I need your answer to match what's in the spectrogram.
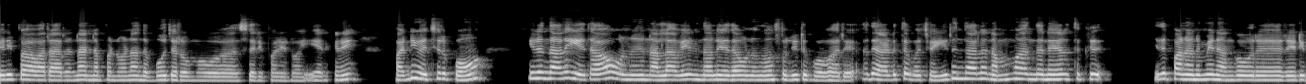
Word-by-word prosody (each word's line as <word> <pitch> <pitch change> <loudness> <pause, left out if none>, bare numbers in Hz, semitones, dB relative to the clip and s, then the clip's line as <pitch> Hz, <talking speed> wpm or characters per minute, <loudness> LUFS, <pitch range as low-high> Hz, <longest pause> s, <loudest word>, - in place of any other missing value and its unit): பெரியப்பா 225 +1 +1
வராருன்னா 200 0 -1
என்ன 205 - -1
பண்ணுவேன்னா, 200 +1 -2
அந்த 195 - -2
பூஜை 205 +1 +1
ரூம 185 -1 -4 0.5
சரி 180 -1 -4
பண்ணிடுவோம். 175 -1 -7
ஏற்கனவே 205 +4 -2 0.5
பண்ணி 220 +8 +1
வச்சிருப்போம். 235 -2 +1 0.6
இருந்தாலும் 280 0 +3
ஏதாவது 240 +5 +2
ஒண்ணு 225 -1 0 0.2
நல்லாவே 210 +1 +2
இருந்தாலும் 215 -1 +2
ஏதாவது 210 +1 +2
ஒண்ணு 205 0 -1
தான் 215 0 -1
சொல்லிட்டு 220 +1 0
போவாரு. 185 -1 -1 0.2
அது 250 0 0
அடுத்தபட்சம். 210 -3 -2
இருந்தாலும் 265 0 +1
நம்ம 230 +5 -1
அந்த 235 0 +1
நேரத்துக்கு. 235 +1 +1 0.6
இது 255 - +2
பண்ணணுமே 230 -1 +3
அங்க 205 +1 -2
ஒரு 205 0 +1 0.3
ரெடி 205 +1 +1
215 Hz, 150 wpm, -13 LUFS, 205-235 Hz, 0.6 s, இருந்தாலும்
